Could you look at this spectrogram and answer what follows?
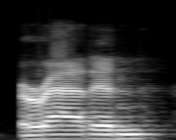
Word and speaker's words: Eradhun: is melissa at reach tribe and michelle milner eradin um who's joining us eric did i pronounce it right you did already good guy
